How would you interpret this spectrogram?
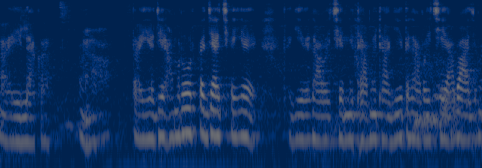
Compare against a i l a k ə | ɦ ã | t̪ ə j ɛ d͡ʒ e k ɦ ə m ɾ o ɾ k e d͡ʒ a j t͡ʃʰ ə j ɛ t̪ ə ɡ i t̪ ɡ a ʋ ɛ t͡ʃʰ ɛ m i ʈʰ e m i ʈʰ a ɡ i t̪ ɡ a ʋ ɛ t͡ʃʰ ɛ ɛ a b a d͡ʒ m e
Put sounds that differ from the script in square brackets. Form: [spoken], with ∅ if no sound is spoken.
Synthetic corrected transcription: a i l a k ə | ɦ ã | t̪ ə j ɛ d͡ʒ e [∅] ɦ ə m ɾ o ɾ k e d͡ʒ a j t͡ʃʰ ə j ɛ t̪ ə ɡ i t̪ ɡ a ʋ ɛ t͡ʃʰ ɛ m i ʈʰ [a] m i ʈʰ a ɡ i t̪ ɡ a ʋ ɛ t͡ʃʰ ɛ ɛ a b a d͡ʒ m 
